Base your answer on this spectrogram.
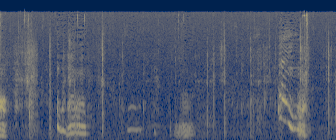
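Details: Puppy making funny noises indoors: several soft, wavering, harmonic whines and grumbles over a low background hiss, ending in a louder sliding whimper.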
